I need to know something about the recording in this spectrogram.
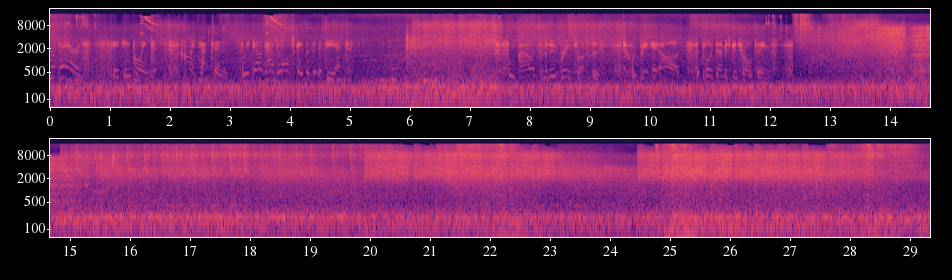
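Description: Energy weapons fire with a steady buzzing hum.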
